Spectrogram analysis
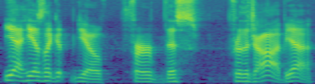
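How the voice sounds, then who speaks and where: Male podcast host, bright forceful tone, casual plot recapper, swears freely. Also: medium pitch, normal speed. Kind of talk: casual chat recapping a TV series.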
